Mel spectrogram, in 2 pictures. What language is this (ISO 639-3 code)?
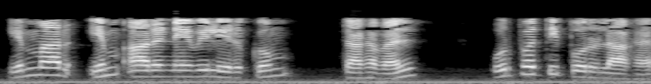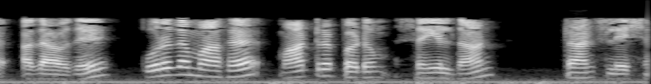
tam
